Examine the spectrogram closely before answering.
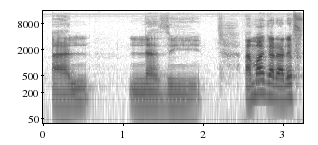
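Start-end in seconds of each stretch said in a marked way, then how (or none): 0.1-2.0 slow الذی starting on a clear "al"; opening fatha. Shown as a demonstration. Teacher shows starting the verse here, opening fatha. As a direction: begin الذی with an a, drawing it out.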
